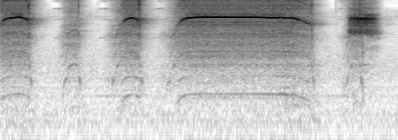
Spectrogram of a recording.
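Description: A power drill bores through a pine guitar body at the bridge pinhole, whining in several short bursts and then one long sustained run before a final brief spurt, loud and close.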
